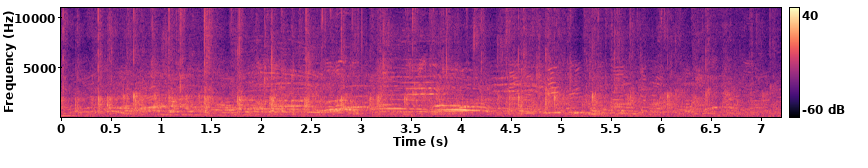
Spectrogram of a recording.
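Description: Applause from a banquet audience at an athletics awards event, steady clapping mixed with crowd chatter and talk, moderately loud and sustained throughout.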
